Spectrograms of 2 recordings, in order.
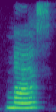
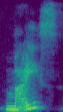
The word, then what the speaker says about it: mas: used to introduce contrast and regarding pronunciation hear brazilian Mas mais mais mas mais cameria tudo perfeito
